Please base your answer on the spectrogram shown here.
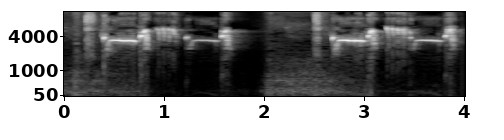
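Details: Bar-winged prinia delivering two loud song bursts, each a run of piercing high notes with a sustained thin whistle, separated by a short pause with low background noise.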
